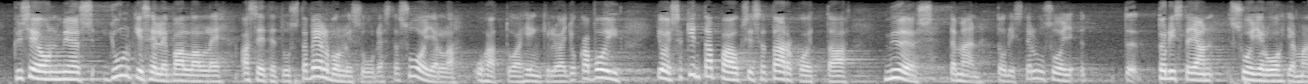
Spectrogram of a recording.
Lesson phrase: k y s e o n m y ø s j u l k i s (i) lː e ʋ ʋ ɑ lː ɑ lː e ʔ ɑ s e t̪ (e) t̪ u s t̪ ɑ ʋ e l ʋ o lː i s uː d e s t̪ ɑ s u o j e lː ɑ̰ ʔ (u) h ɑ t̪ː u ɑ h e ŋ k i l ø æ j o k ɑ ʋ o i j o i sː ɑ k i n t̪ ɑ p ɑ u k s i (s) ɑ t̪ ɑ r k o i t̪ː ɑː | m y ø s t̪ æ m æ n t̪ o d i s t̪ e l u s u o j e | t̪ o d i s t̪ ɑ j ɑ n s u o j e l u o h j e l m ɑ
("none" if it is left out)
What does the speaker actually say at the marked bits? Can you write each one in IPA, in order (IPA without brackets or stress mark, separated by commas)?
e, e, u, sː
